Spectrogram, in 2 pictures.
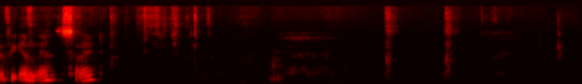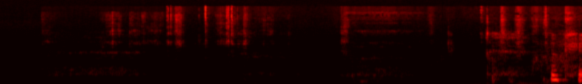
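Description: Paper pieces rustle and tap softly under fingers.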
